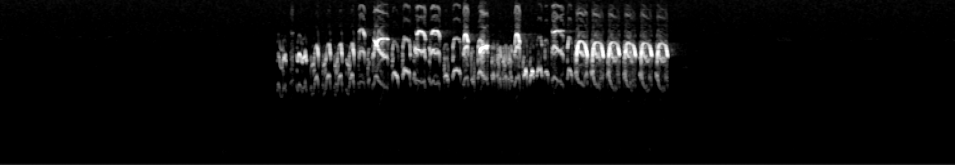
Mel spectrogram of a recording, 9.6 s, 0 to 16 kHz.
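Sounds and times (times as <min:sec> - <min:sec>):
Eurasian wren Troglodytes troglodytes singing jumbled high chatter and trills: 0:02.8 - 0:06.7.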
